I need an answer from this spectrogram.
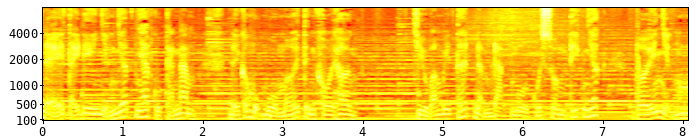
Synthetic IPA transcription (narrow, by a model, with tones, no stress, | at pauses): ɗe˧˩t̪a̰˧˩jɗi˧ɲɨ̰˧˥ŋɲə˦˥p̚ɲaː˦˥p̚ku˧˩əkaː˧˩na˧m | ɗe˧˩kɔ˨˦mo˨˩t̚mu˨˩əməː˨˦jt̪ï˧ŋ̟xo˧jɦəː˧n | t͡ɕi˨˩əwɓaː˧mɨ˧əjt̪e˦˥t̚ɗə˨˩mɗa˨˩t̚mu˨˩ku˧˩əswə˧ŋt̪i˦˥ət̚ɲə˦˥t̚ | vəː˨˦jɲɨ̰˧˥ŋ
